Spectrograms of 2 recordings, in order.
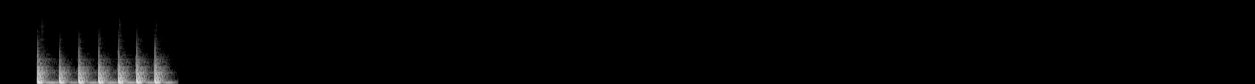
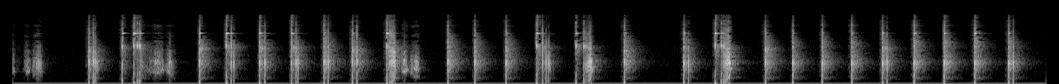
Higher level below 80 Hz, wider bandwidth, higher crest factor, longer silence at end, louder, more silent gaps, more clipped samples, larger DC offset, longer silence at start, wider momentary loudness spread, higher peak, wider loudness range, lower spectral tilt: first, -34 dBFS vs -40 dBFS; second, 3.3 kHz vs 11 kHz; about the same, 24 dB vs 22 dB; first, 10.8 s vs 0.35 s; first, -18 LUFS vs -22 LUFS; neither; neither; second, under 0.1% vs 0.6%; first, 0.35 s vs 0.1 s; second, 4 LU vs 10 LU; about the same, -2 dBFS vs -2 dBFS; first, 8 LU vs 2 LU; first, -11.5 dB/octave vs -1.5 dB/octave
